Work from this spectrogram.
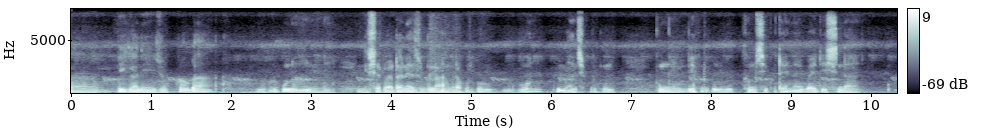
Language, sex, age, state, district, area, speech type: Bodo, male, 45-60, Assam, Kokrajhar, urban, spontaneous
